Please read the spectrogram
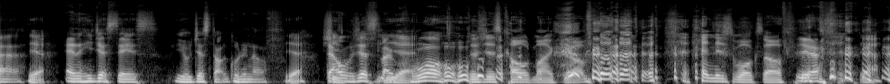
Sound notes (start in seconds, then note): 3.8 laughing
